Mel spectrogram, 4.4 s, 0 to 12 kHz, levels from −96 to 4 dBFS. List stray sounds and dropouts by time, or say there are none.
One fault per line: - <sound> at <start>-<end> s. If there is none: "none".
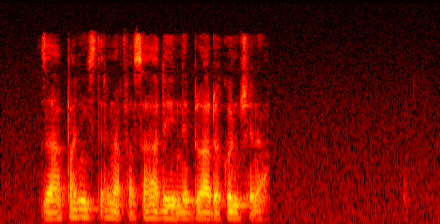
none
